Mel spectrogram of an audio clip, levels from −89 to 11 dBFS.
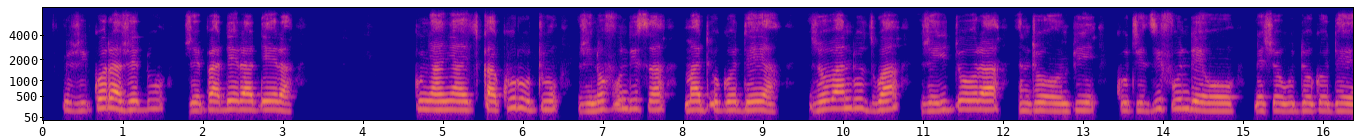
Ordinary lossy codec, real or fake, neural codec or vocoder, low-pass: Opus, 24 kbps; real; none; 7.2 kHz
